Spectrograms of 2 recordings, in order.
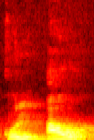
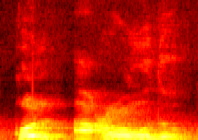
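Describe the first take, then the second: First: The second word is cut short after its first syllable. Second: The second word is said in full with all syllables. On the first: The speaker calls it wrong. "bukan qul au" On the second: The speaker calls it right. "Yang benar itu qul a'udzu"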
